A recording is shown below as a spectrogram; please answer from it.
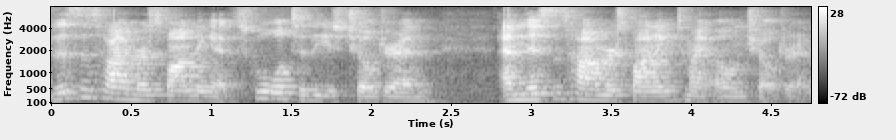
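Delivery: ordinary talk, nothing marked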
